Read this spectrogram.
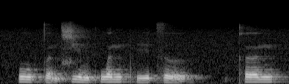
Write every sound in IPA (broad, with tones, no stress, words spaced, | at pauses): u˥˩ t̪ə̰˨˩nɕi˥˩npʰwə˥n pʰi˧˥t͡sɹ̩˥˩ | kʰə˥n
